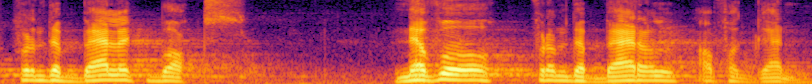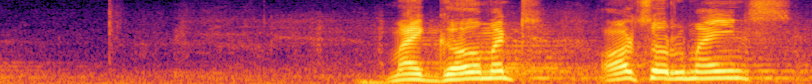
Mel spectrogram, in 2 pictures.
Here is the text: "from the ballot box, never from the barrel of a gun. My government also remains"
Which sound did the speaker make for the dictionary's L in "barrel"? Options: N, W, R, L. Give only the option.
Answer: L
